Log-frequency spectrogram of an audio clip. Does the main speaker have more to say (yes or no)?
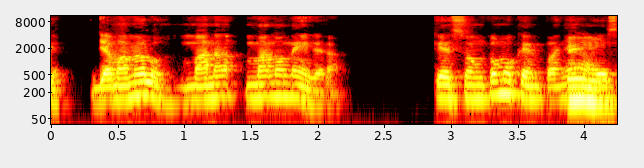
yes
